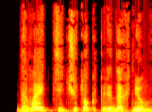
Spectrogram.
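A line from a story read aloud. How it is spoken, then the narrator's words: Pleading. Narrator (Russian): взмолился Гоха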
